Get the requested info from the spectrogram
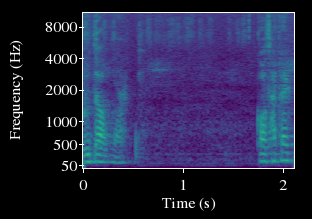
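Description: Marker pen writing on a whiteboard, a faint scratching heard in the pause between short bursts of a man's speech at the start and end.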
